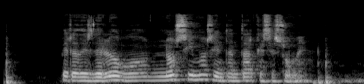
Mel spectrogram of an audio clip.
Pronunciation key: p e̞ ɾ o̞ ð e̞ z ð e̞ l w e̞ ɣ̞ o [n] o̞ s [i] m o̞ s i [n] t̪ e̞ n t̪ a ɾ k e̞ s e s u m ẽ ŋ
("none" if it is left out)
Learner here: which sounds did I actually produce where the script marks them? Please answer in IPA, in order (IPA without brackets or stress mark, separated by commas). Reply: n, i, n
